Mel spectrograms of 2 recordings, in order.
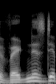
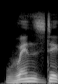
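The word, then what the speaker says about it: Wednesday: कोई भी नया इंसान इसे वेडनेसडे पढ़ने की गलती कर सकता है, लेकिन सच तो ये है कि बोलते वक्त ये डी पूरी तरह से साइलेंट रहता है। इसे सिर्फ वेंसडे कहा जाता है ना कमाल की बात?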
